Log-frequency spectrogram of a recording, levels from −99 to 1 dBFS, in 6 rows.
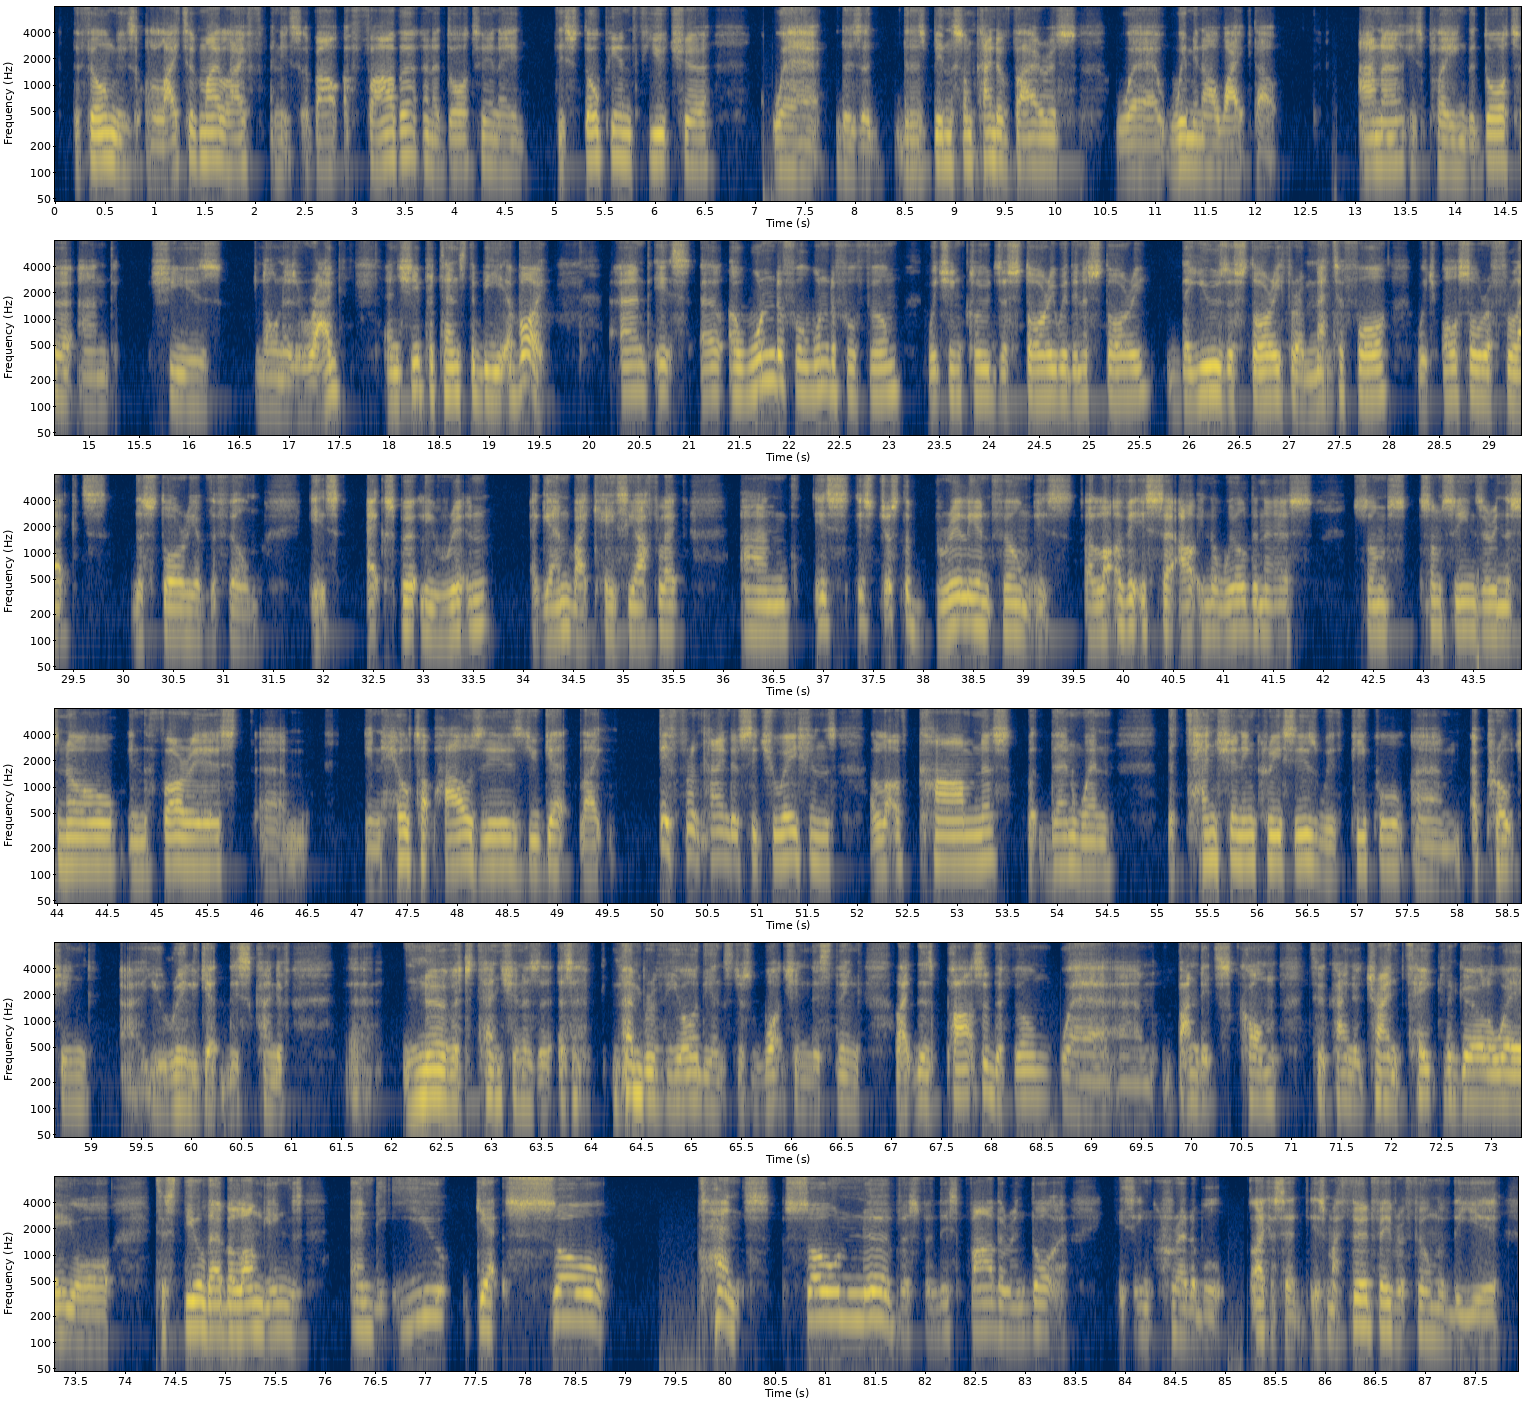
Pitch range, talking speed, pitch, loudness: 125-145 Hz, 145 wpm, 135 Hz, -21 LUFS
